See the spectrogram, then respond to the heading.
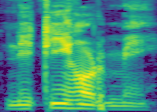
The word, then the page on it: nitiñ-hormiñ: Apatani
